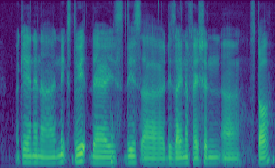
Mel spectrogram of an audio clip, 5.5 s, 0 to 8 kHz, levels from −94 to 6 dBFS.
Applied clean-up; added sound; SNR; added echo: none; none; none; none.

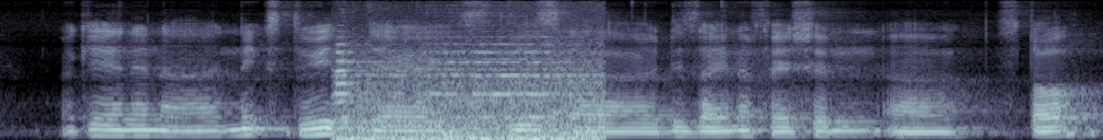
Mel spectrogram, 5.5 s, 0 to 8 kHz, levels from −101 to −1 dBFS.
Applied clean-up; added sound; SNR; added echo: none; Vehicle horn, car horn, honking; -4 dB; reverberation time 0.9 s.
